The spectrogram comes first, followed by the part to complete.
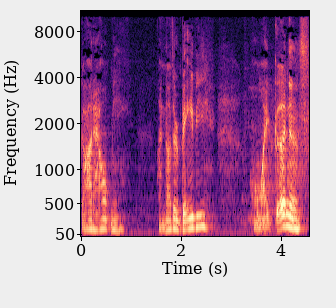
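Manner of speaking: tearful, crying, pleading voice. Retelling own past prayer to God for help: imitating own crying prayer. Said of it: "And just crying".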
